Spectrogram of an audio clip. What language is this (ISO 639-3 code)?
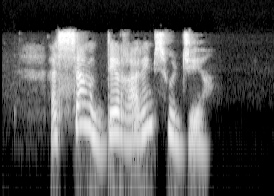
kab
